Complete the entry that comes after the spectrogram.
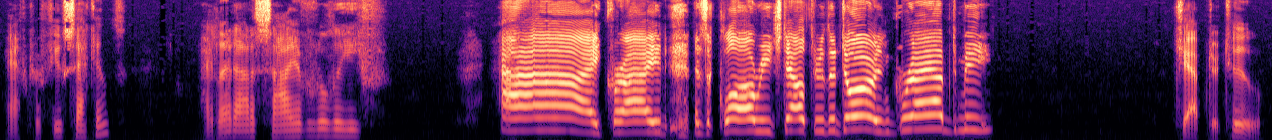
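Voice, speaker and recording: Guy narrating a kids horror audiobook, super expressive, smooth low voice, really dry recording. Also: slow pace, no room sound. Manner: animated, expressive delivery. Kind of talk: dramatic scripted storytelling for young horror fiction.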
